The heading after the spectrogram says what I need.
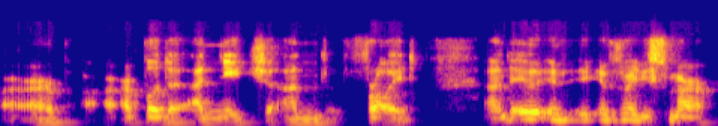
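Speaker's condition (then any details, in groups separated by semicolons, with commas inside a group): Covert stutter; severe childhood stutter with blocks, linked to adverse childhood experience, child guidance clinic, speechless while drinking; covert since early sobriety in AA, about 40 years, occasional blocks, talks easily at meetings; stutters mostly in mind, thinks ahead around feared words, voice long felt fake; repeated words, prolonged sounds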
